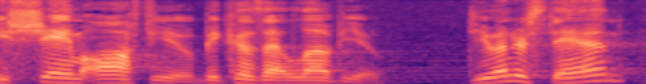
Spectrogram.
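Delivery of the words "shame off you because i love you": loving. Retold or imitated. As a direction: lift the shame off her gently. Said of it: "the other one would be".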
